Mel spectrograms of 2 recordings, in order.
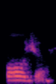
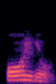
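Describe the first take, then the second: First: "pollo" pronounced the Lima way, ll like y; Lima pronunciation. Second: "pollo" with a clear lateral ll, pol-yo, said louder; "pollo" stressing the ll as l plus y; provincial pronunciation. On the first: Teacher showing students how Limeños say "pollo" with a y sound. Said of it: "Ellos dicen calle". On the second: Teacher showing students how provincial Peruvians say "pollo" with a true ll. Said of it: "nosotros los provincianos decimos calle". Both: Shown as a demonstration.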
